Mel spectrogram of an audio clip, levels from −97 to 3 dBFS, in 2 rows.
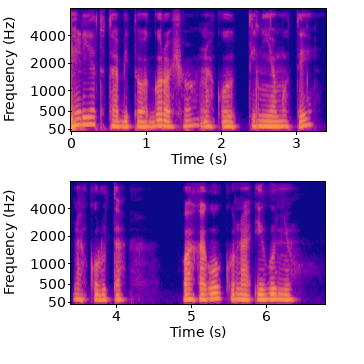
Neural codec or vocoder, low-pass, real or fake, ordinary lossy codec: none; none; real; none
